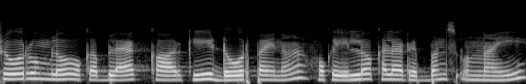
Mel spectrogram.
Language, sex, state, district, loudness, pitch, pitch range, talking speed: Telugu, female, Telangana, Hyderabad, -13 LUFS, 220 Hz, 210-240 Hz, 160 wpm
